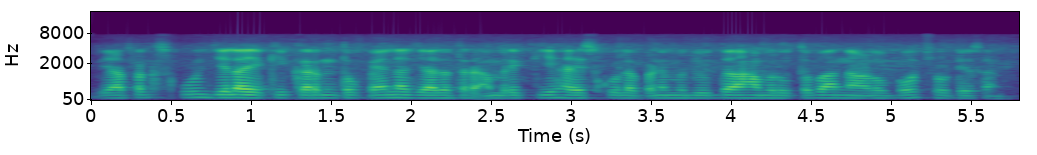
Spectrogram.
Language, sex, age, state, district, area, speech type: Punjabi, male, 18-30, Punjab, Rupnagar, rural, read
